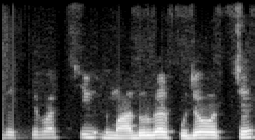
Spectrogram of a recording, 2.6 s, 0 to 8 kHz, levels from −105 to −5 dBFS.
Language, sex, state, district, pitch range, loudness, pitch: Bengali, male, West Bengal, Malda, 155-170 Hz, -14 LUFS, 160 Hz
